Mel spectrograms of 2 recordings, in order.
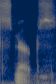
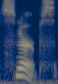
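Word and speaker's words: snRNPs: These complexes are called SNR&PS pronounced SNUPS. SNURPS. Okay.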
